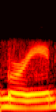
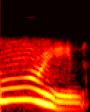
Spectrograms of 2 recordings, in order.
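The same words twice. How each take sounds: First: The name is said in an American accent. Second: The name is said in a British accent. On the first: This is how the owner of the name says it. "introducing myself and saying" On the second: This is how people abroad say the name. "Maureen is pronounced totally differently over here"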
